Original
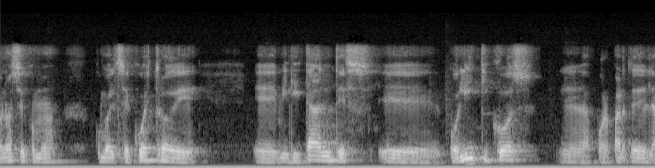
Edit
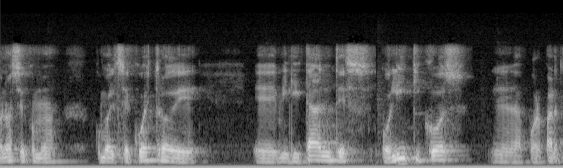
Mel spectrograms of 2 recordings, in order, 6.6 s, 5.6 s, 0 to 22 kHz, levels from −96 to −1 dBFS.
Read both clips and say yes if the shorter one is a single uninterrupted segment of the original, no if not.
no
